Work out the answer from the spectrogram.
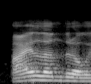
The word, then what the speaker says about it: island: 얘를 어떻게 읽어야 되던가요? 뭐라고요? 아일랜드라고 읽어야죠. 아일랜드, 아일랜드. 그러면 어느 글자가 소리가 안 나요? S가 소리가 안 나는 거죠. 이런 걸 보고 뮤트라고 한다 했습니다. S는 소리 나지 않는다.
